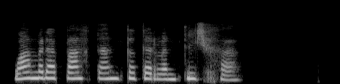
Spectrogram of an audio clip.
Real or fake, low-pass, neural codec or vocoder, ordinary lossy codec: fake; 7.2 kHz; codec, 44.1 kHz, 2.6 kbps, DAC; AAC, 48 kbps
